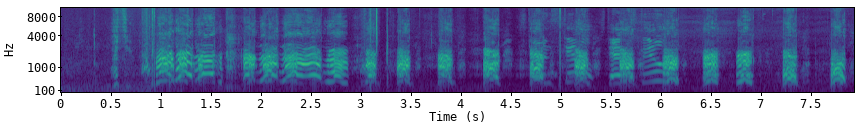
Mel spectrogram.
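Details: German Shepherd during training under full control, giving loud, harmonic barks in a fast, uneven series of about fifteen, roughly two per second, some with a whining, wavering edge.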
